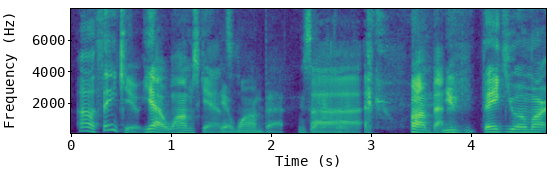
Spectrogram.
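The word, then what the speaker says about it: Wambsgans: by the way down you had the correct pronunciation oh thank you yeah wamscan yeah wombat thank you Omar and thank you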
